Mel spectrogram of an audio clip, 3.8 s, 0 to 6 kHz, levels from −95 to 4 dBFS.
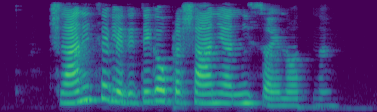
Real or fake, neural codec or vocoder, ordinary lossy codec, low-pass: real; none; none; 5.4 kHz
